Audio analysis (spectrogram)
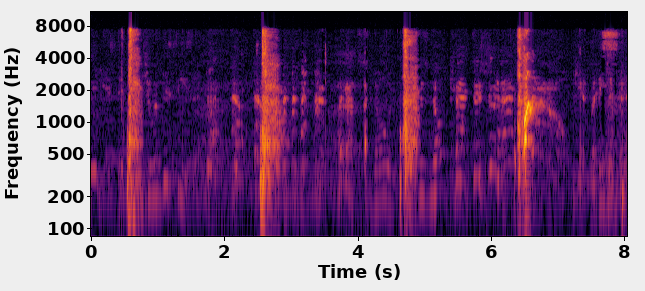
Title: more sneezing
